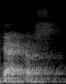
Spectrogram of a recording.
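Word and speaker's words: debtors: हमारे क्या होते हैं, डेटर्स। मैं बोल ही देता हूं आपको, जिन लोगों से हमने पैसा लेना है वो हमारे होते हैं डेटर्स। Spelling DEBTOR, B silent होता है, ठीक है।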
